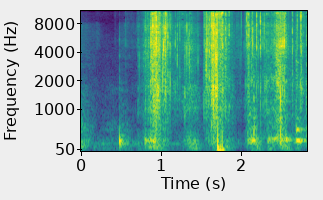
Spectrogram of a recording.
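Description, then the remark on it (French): A knife cutting through shallot, making crisp, crunchy slicing sounds in several uneven bursts with short pauses between them. Nobody speaks. “Je sais pas si là, par exemple, ça s'entend que je coupe l'échalote.”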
